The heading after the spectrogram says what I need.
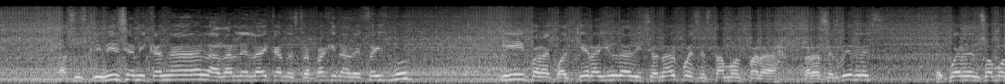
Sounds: car engine idling

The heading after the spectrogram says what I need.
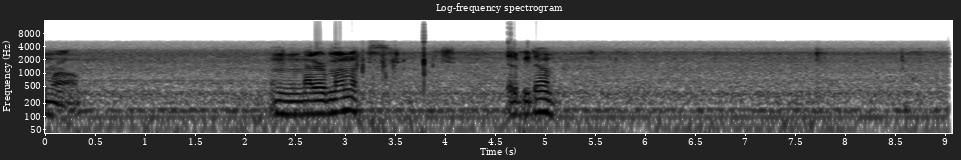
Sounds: Speech

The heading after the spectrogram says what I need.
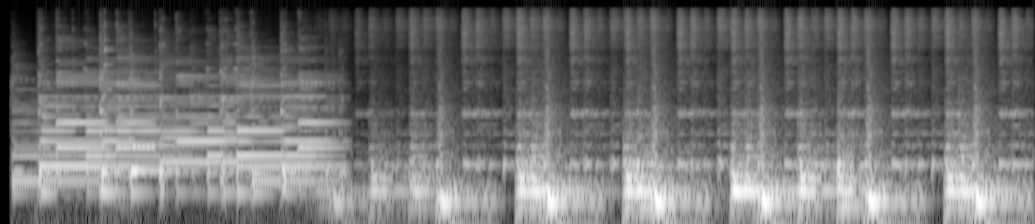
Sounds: Percussion

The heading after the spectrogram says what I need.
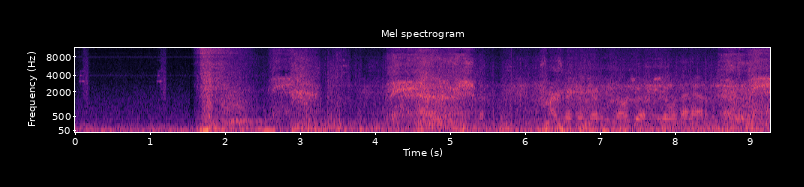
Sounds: Speech

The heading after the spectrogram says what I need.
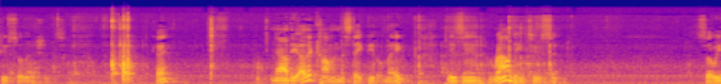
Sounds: Speech

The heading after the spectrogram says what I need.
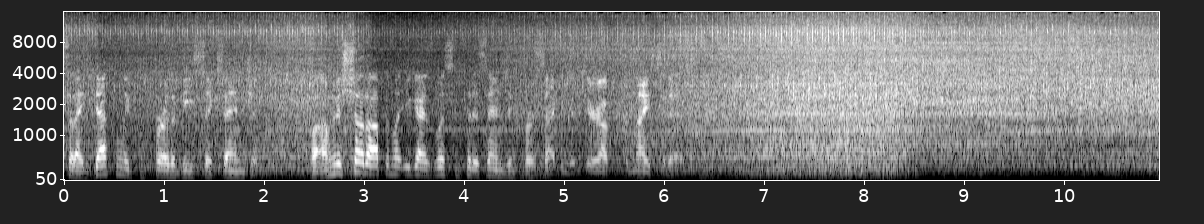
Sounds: Vibration, Idling, Vehicle

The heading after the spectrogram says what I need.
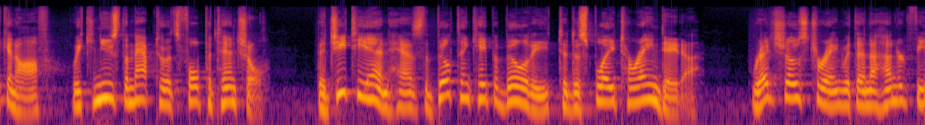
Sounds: Speech

